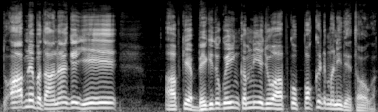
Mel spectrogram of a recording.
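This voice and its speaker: A man's voice: fairly high pitch, lively intonation. A man, a podcast commentator talking across from a woman anchor, stacking up rhetorical questions in an argumentative way.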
